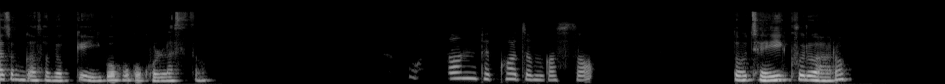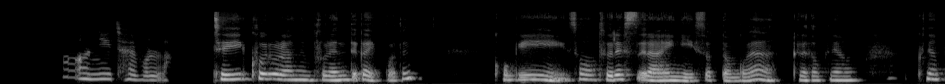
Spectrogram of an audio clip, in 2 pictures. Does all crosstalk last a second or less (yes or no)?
yes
